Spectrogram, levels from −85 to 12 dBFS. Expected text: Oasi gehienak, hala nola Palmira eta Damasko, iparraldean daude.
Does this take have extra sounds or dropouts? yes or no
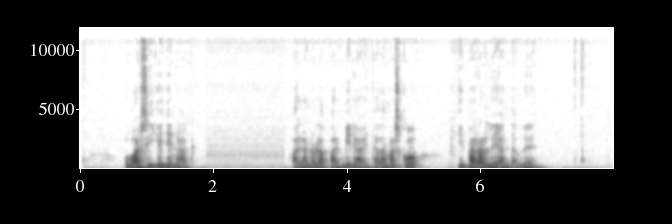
no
